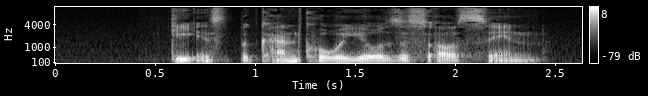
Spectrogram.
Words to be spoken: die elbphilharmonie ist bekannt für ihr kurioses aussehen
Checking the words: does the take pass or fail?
fail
